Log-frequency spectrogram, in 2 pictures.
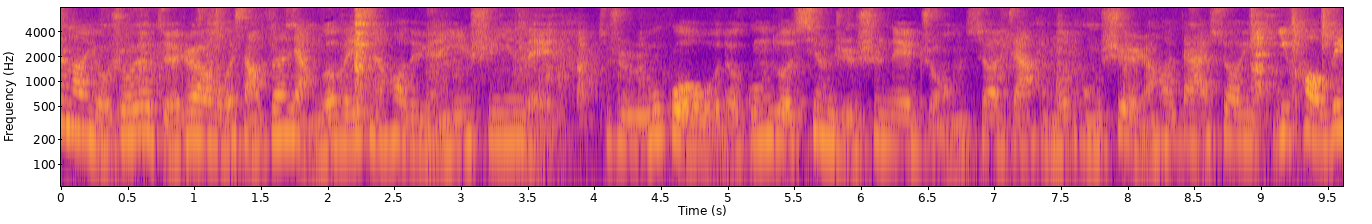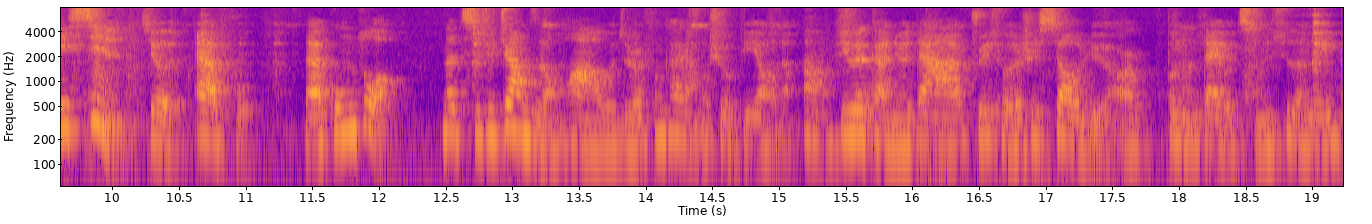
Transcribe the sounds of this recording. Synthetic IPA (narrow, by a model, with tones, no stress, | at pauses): nɑ˥˩jʂɻ̩˧˥xo˥˧ʊjo˥˩ʊt͡ɕɥɛ˧˥də˧wɔ˧˥ɕjɑ˨˩ŋfə˥nljɑ̰˨˩ŋɡə˦we˥ɪɕjɛ˧˥nxɑ˥˩ʊd̪ə˩ɥɛ̰˧˥ni˥nʂɻ̩˥˩i˥nwe˥˧ɪ | t͡ɕjo˥˧ʊʂɻ̩˥˩ɻu˧˥kwɔ˧˥wɔ̰˨˩d̪ə˦kʊ˥ŋt͡swɔ˥˧ɕi˥˧ŋʈ͡ʂɻ̩˥˩ʂɻ̩˥˧ne˥˩ɪʈ͡ʂʊ̰˨˩˦ŋɕy˥jɑ˥˧ʊt͡ɕja˥xə˨˩nt̪wɔ˥t̪ʰʊ˧˥ŋʂɻ̩˥˩ɻa̰˧˥nxo˥˧ʊt̪a˥˩t͡ɕja˥ɕy˥jɑ˥˩˧ʊ˥˩i˧˥kʰɑ˥˩ʊwe˥ɪɕi˥˩nʈ͡ʂɤ˥˩ɡə˩ɛ˥˩pʰu˩ | la˧˥ɪkʊ˥ŋt͡swɔ˥˩ | na˥˩t͡ɕʰi˧˥ʂɻ̩˧˥ʈ͡ʂɤ˥˧jɑ˥˩ŋd͡zɹ̩˩d̪ə˩xwa˥˩wɔ˨˩t͡ɕɥɛ˧˥ə˧fə˥nkʰa˥ɪljɑ̰˨˩ŋɡə˦ʂɻ̩˥˩jo˨˩ʊpi˥˧jɑ˥˩ʊd̪ə˩i˥nwe˥˩ɪka˨˩nt͡ɕɥɛ˧˥t̪a˥˩t͡ɕa˥ʈ͡ʂwe˥ɪt͡ɕʰjo˧˥ʊd̪ə˧ʂɻ̩˥˧ɕjɑ˥˧ʊly̰˥˩ə̰˞˧˥pu˥˩nɤ˧˥ŋt̪a˥˩ɪjo˨˩ʊt͡ɕʰi˧˥ŋɕy˥˩d̪ə˩ne˥˧˥pu˥˩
